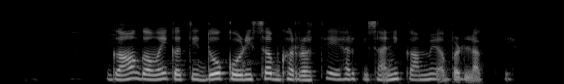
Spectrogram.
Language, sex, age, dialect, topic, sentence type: Chhattisgarhi, female, 18-24, Northern/Bhandar, agriculture, statement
